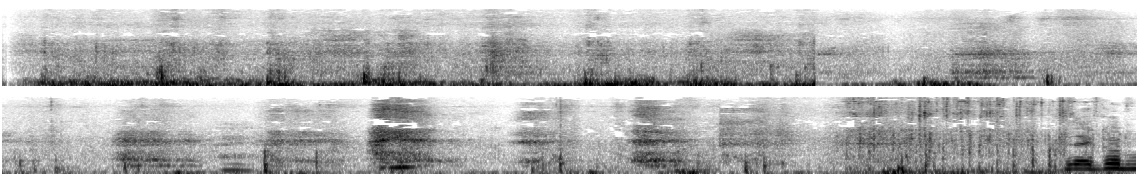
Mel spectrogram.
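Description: Footsteps crunch on a rocky dirt path.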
